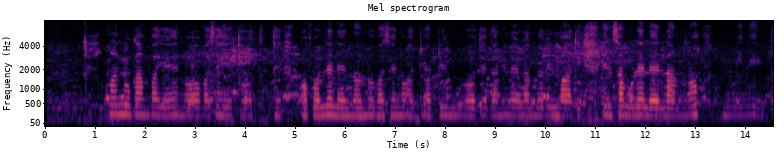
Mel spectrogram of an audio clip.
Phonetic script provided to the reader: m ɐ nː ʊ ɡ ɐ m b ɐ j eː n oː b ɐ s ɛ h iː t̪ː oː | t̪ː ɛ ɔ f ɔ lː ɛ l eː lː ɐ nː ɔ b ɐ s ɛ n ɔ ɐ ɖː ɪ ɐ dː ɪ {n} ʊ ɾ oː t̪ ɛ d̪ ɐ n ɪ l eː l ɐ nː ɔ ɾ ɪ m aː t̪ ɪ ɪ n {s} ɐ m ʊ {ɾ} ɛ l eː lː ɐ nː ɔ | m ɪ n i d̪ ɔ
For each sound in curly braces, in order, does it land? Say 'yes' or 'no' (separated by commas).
no, yes, no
